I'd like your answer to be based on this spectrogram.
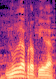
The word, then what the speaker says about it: nuda propiedad: Sí, nuda propiedad, como nudo, pero en femenino, nuda propiedad.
